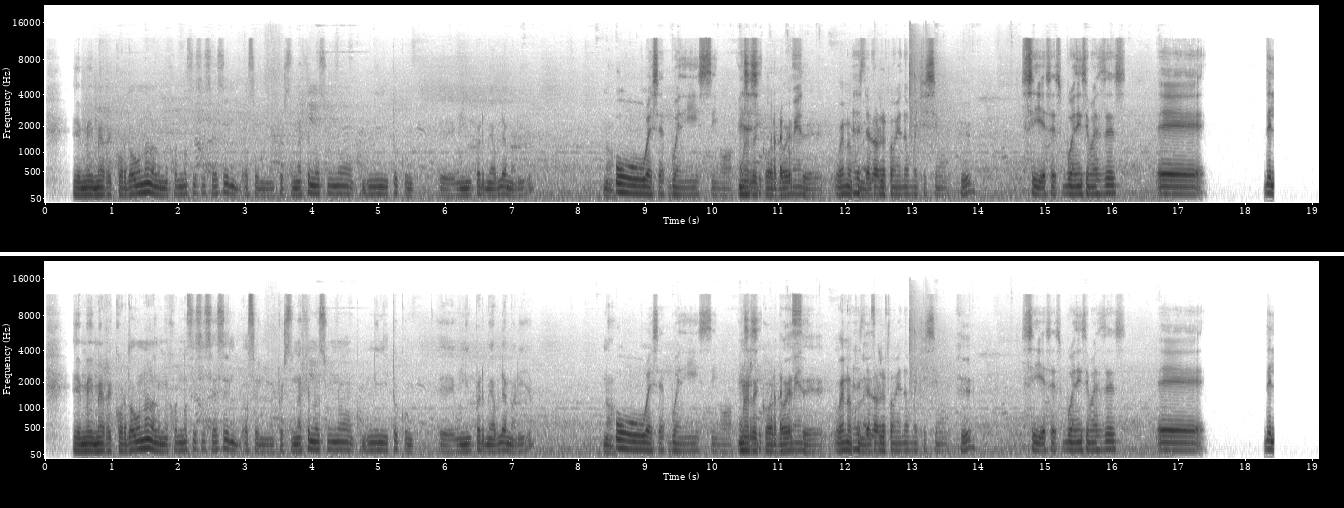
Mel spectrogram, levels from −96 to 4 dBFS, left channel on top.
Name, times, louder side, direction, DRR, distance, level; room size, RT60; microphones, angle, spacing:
voice 1, 0.0-5.5 5.9-7.3 8.4-8.6 10.4-12.6 13.7-14.0, right 1 dB, 25° right, 0.7 m, -25 dB
sound 1, 0.5-17.0, left 1 dB, 25° left, 3.4 m, -41 dB
voice 2, 8.6-10.7 11.1-11.5 12.1-13.6 14.6-16.2 16.6-17.4 18.3-18.4, left 1 dB, 55° left, 2.5 m, -24 dB
head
